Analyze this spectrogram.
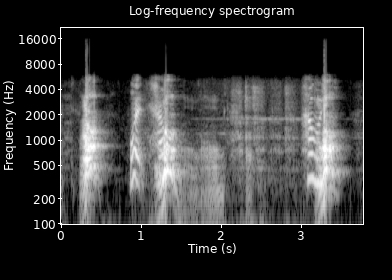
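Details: A sassy Shepherd/Husky mix dog talking back indoors in a shouting contest with its owners: a short run of yowling, groaning vocal bursts with breaks between them, while a person chats to the dog.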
